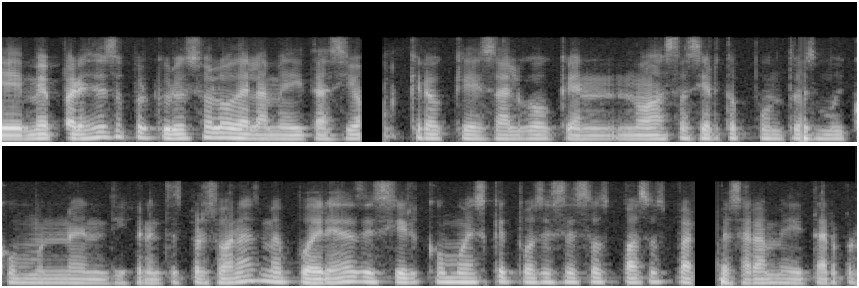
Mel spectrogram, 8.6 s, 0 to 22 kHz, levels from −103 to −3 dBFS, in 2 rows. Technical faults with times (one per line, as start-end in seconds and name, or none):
1.80-1.96 packet loss on an ADPCM call
4.00-4.04 packet loss on an ADPCM call
7.74-7.91 packet loss on an ADPCM call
